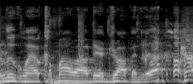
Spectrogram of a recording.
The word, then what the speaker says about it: Kamala: I said Luke while Kamala out there dropping the Kamala?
